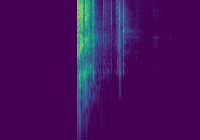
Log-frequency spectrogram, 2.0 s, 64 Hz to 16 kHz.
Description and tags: Smashing Can 01
aluminum, beer, beverage, can, drink, metallic, object, soda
